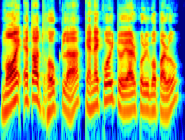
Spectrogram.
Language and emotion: Assamese, neutral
